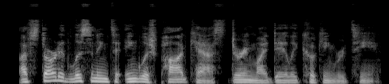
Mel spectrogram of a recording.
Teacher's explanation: The function words like I've, to, during, and my are reduced.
